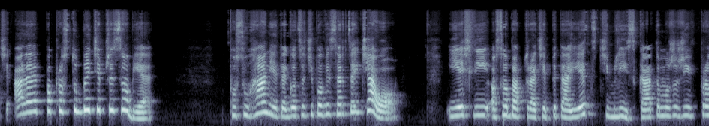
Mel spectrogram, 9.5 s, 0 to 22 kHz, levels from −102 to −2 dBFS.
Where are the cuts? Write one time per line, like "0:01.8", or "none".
none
